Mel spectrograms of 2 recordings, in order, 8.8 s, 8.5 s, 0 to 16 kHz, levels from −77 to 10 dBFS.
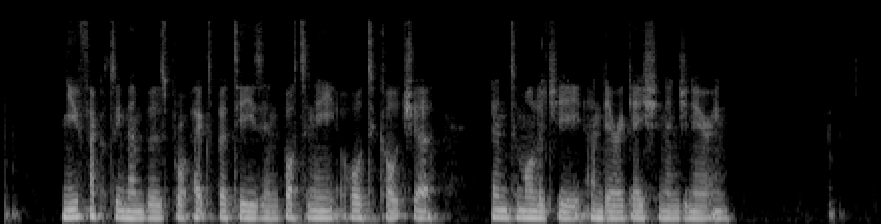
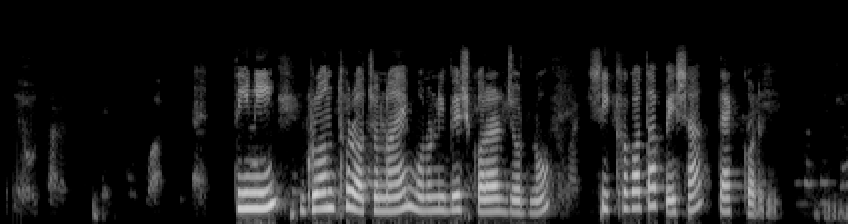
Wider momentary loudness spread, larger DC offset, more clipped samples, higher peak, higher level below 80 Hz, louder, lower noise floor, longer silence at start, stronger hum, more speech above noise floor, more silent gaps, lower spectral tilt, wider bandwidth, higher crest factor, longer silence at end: second, 6 LU vs 13 LU; neither; neither; second, -6 dBFS vs -2 dBFS; first, -48 dBFS vs -62 dBFS; second, -23 LUFS vs -16 LUFS; first, -73 dBFS vs -46 dBFS; second, 0.05 s vs 0.9 s; neither; first, 51 dB vs 31 dB; second, none vs 1.18-1.26 s, 1.40-1.45 s, 1.69-1.77 s, 2.17-2.33 s, 7.87-7.93 s; first, -8 dB/octave vs -5.5 dB/octave; first, 11.5 kHz vs 7 kHz; about the same, 16 dB vs 16 dB; first, 0.5 s vs 0.15 s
